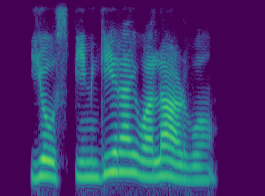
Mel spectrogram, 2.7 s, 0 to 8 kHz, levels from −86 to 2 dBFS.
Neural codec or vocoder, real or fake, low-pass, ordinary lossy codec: none; real; 7.2 kHz; Opus, 32 kbps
